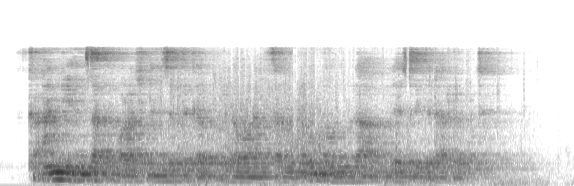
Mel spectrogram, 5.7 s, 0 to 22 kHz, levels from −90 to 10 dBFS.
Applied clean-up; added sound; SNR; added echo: neural separator model SepFormer DNS4.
